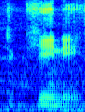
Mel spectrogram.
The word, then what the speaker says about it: Dakini: So am I pronouncing that right? Yes. Dakini.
